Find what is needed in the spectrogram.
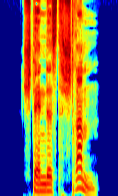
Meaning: second-person singular subjunctive II of strammstehen
- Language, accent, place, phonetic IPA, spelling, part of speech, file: German, Germany, Berlin, [ˌʃtɛndəst ˈʃtʁam], ständest stramm, verb, De-ständest stramm.ogg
